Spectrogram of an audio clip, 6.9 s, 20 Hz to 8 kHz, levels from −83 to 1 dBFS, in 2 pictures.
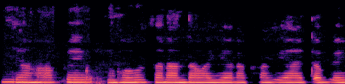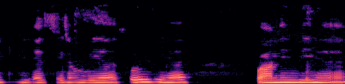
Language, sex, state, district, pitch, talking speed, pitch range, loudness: Hindi, female, Bihar, Purnia, 215 Hz, 175 wpm, 210-220 Hz, -21 LUFS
